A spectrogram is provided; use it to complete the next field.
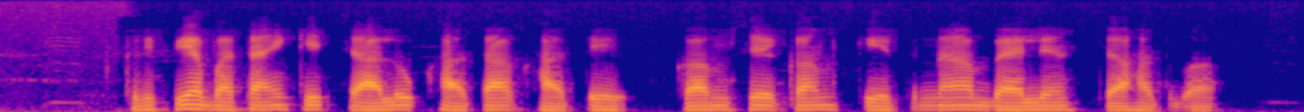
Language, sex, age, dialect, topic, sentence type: Bhojpuri, male, 18-24, Western, banking, statement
